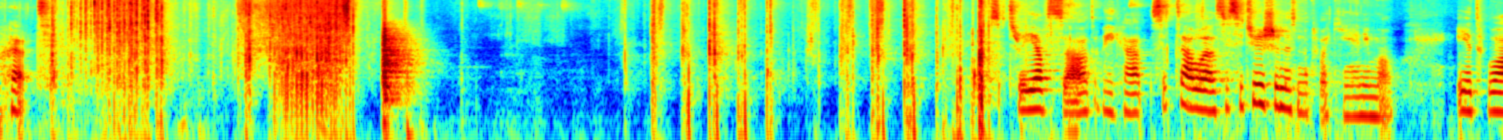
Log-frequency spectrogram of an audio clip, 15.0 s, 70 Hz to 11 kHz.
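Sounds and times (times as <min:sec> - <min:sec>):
cards riffle shuffling: 0:00.6 - 0:03.7, 0:06.1 - 0:10.0.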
